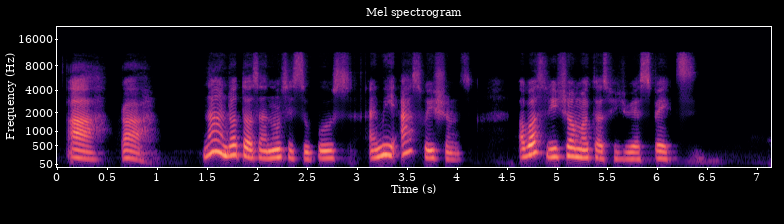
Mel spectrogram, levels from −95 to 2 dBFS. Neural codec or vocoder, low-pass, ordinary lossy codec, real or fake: codec, 24 kHz, 0.5 kbps, DualCodec; none; none; fake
